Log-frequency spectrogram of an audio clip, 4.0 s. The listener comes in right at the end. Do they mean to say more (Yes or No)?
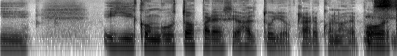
Yes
